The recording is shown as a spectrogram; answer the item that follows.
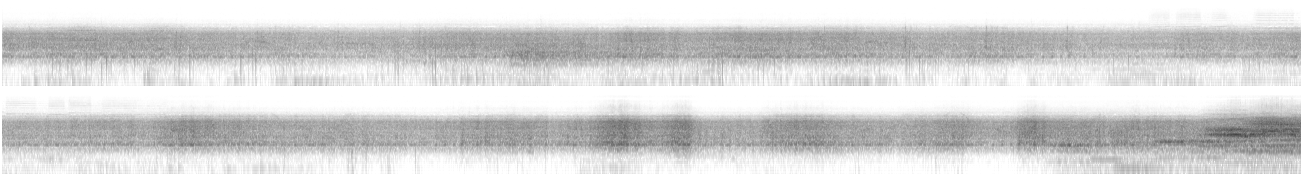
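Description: Spooky radio sound loop, thin and tinny like an old radio set, mostly hissy noise with no clear words. It swells louder several times in the last third.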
